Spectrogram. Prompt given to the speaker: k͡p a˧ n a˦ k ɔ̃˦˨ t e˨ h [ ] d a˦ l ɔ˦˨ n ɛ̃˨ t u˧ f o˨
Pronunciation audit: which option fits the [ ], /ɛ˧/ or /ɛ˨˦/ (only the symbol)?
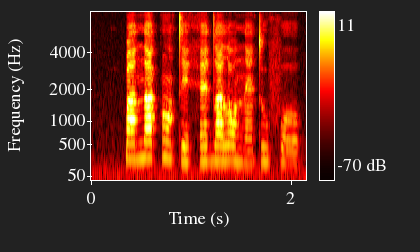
ɛ˨˦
